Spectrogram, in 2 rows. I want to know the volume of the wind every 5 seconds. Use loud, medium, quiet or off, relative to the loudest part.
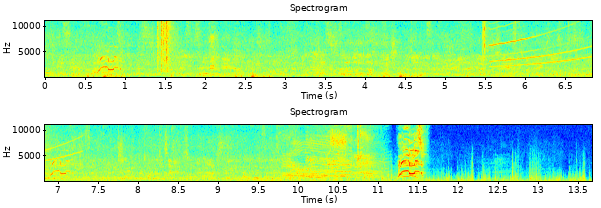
loud, medium, loud.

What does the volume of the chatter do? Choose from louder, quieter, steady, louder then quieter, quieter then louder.
steady.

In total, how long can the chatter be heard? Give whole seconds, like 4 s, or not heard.
11 s.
